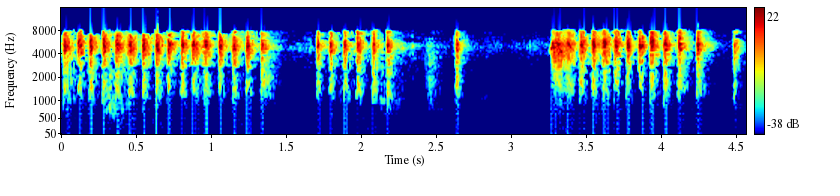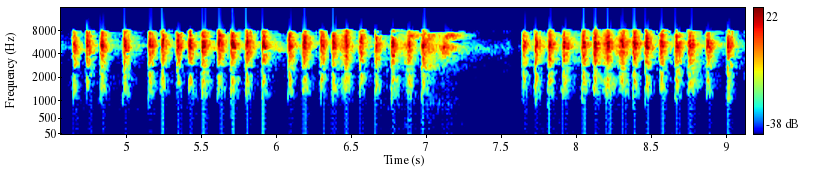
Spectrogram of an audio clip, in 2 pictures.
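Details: House sparrows fighting, a masteran recording for training songbirds: dense bursts of rapid, harsh chirps repeated in quick rows, broken by short pauses, with no other clear sounds.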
